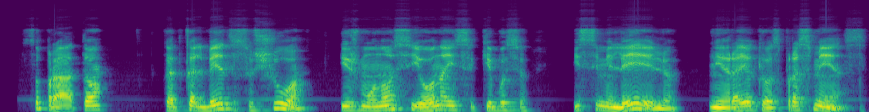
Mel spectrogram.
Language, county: Lithuanian, Marijampolė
